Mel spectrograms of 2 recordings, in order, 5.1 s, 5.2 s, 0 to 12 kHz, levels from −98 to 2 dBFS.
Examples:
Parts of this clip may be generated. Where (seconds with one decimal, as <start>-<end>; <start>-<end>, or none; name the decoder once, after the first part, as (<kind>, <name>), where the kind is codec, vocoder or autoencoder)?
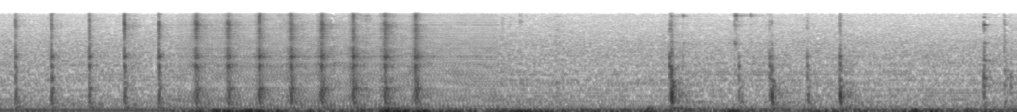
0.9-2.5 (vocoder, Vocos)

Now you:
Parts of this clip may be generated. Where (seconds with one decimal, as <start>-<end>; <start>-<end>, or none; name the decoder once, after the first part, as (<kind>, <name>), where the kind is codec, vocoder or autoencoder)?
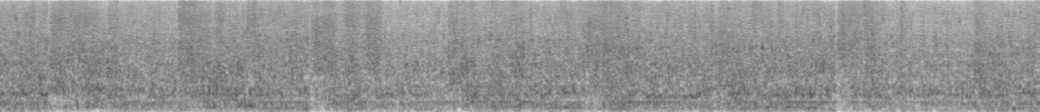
none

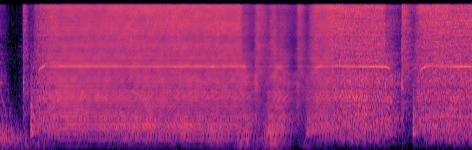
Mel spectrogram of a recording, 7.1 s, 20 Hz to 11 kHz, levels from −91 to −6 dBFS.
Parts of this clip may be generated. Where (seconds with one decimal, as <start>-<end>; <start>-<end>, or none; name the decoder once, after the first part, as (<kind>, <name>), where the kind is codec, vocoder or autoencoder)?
0.7-5.0 (vocoder, Vocos)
